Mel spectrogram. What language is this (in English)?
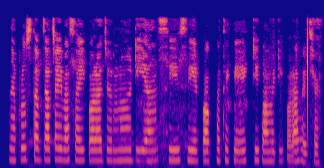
Bangla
